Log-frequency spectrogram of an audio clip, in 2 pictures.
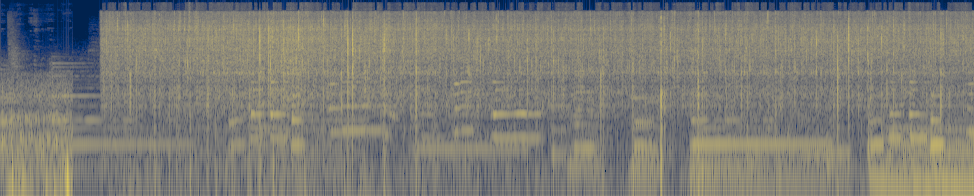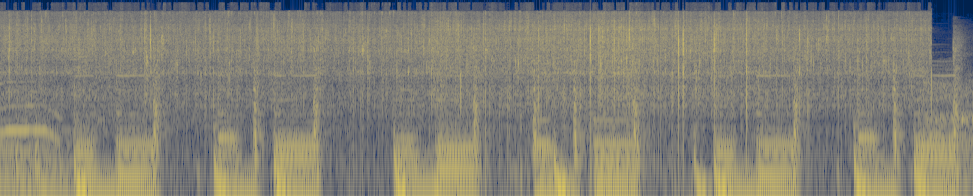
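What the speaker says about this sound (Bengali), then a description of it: "এরপর দিয়ে দিচ্ছি ছোট ছোট কুচি করে রাখা পেঁয়াজ।" Finely chopped onions frying in a pan for a dahi chicken dish, a steady hissing sizzle running throughout beneath prominent background music.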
